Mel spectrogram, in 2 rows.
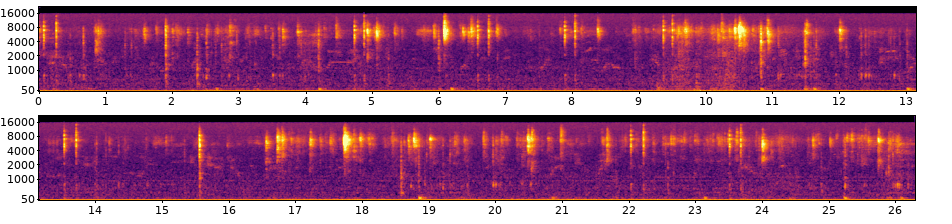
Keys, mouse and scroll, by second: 0.1-1.7 right drag, 1.9-4.7 middle drag, 4.7-6.5 right drag, 6.7-9.5 right drag, 12.3-13.5 scroll down 1, 13.5 right click, 14.7 right click, 15.5-17.3 middle drag, 19.1-20.1 middle drag, 20.1-21.1 scroll up 1, 21.1-22.1 middle drag, 22.1-25.1 right drag.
